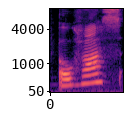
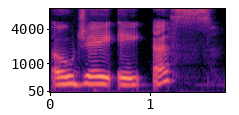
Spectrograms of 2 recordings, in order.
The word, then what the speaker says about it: ojas: right you got believe is pronounced ojas Oh Jas and let's see here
